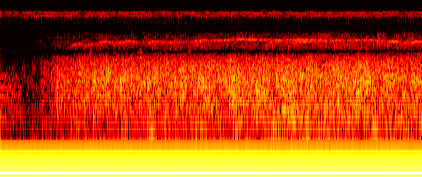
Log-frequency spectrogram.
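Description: Studio audience applauding steadily, starting about half a second in.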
